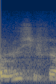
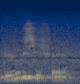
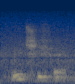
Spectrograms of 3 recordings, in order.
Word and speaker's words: Lucifer: C'est le nom tel qu'il se prononce en réalité. En latin, on ne dit pas Lucifer, on dit Lucifer. Lucifer.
